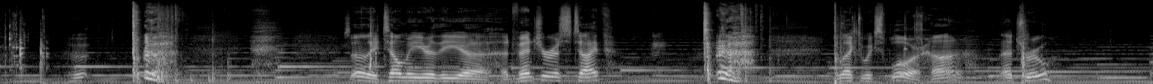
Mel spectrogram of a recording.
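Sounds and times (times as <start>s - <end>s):
axe chopping firewood: 0.0s - 2.3s, 3.6s - 3.9s, 7.0s - 10.6s
speech: 3.5s - 6.2s, 7.2s - 7.6s, 8.4s - 10.6s.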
